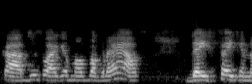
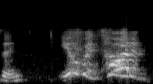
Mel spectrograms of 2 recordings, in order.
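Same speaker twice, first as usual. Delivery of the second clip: high, loud jab at the end; hammed-up insulting shout; mock yell; 8 semitones higher, 4 dB louder than usual. Vlogger imitating Stevie's insult, a mock high shout.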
